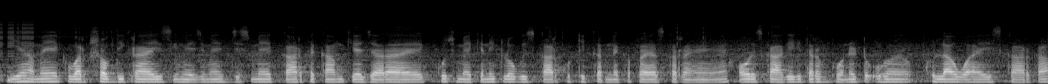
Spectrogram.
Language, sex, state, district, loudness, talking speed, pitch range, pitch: Hindi, male, Bihar, Begusarai, -19 LUFS, 265 wpm, 115-125 Hz, 120 Hz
